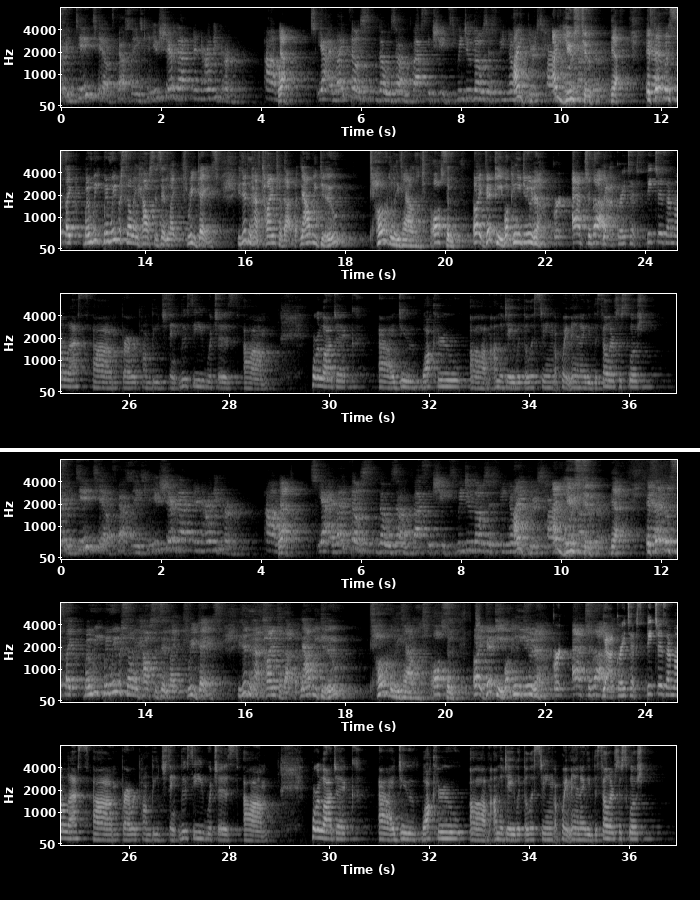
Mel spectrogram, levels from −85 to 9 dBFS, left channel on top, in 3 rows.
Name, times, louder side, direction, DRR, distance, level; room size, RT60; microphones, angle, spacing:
voice 1, 0.0-3.5 4.1-4.4 5.1-10.9 11.8-12.0, left 2 dB, 50° left, -2 dB, 2.3 m, -36 dB
voice 2, 9.8-10.6 11.0-17.9 18.5-20.2 20.6-22.0 22.5-23.2, left 4 dB, 80° left, 6 dB, 0.7 m, -28 dB
voice 3, 23.1-28.8 29.0-30.6 31.0-36.3, right 5 dB, 40° right, 11 dB, 0.5 m, -33 dB
14.0 x 6.1 x 6.2 m, 1.3 s
head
